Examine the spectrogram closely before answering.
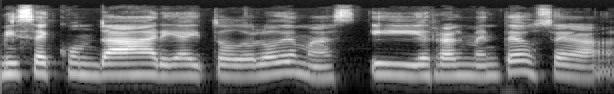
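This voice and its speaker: A woman's medium-pitched voice, monotone and flat in intonation, over a quiet background. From Ecuador, Guayaquil (moved to Dominican Republic at 12). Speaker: psychologist and coach. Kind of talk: podcast interview.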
